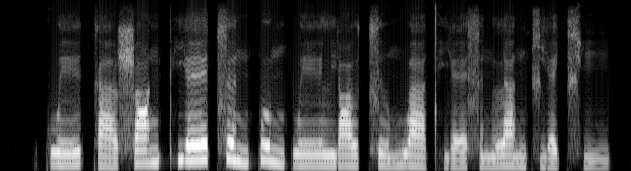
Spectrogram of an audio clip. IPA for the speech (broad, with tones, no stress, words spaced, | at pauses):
kwe˨˦ɪ̯kä˨˩ʂɑ˦ŋ pʰjɛ˦t͡sə˥˨npʊ˥˨ŋ pwe˦ɪ̯ljɑ˦ʊ̯ t͡sɹ̩˥˨mwä˥˨ t̪ʰjɛ˨˦sə˧n la˥˨nt͡ɕjɛ˨˦ t͡ɕʰi˨˩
